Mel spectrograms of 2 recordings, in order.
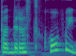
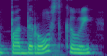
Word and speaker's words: подростковый: Вариант «подростковый» долгое время считался ошибочным. Словари указывали в качестве единственно верного ударения на второй слог – «подростковый». Несмотря на то, что словари настаивали на варианте «подростковый», большое количество людей говорило, говорит и будет говорить «подростковый», и словари сдались.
